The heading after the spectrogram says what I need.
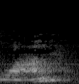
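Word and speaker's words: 王: It's pronounced, this first one is Wang, and it's a common surname in Chinese, and it happens to mean king.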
